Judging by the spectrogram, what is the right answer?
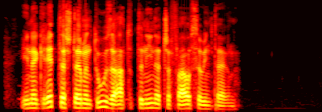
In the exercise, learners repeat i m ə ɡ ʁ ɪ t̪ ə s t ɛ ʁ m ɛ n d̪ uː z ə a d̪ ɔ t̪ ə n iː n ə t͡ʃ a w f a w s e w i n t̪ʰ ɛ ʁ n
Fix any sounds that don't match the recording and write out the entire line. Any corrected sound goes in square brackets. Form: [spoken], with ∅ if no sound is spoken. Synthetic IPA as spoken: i [n] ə ɡ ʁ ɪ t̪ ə [ʃ] t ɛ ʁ m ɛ n [t̪] uː z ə a [t̪] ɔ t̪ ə n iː n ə t͡ʃ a [∅] f a w s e w i n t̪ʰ ɛ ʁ n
